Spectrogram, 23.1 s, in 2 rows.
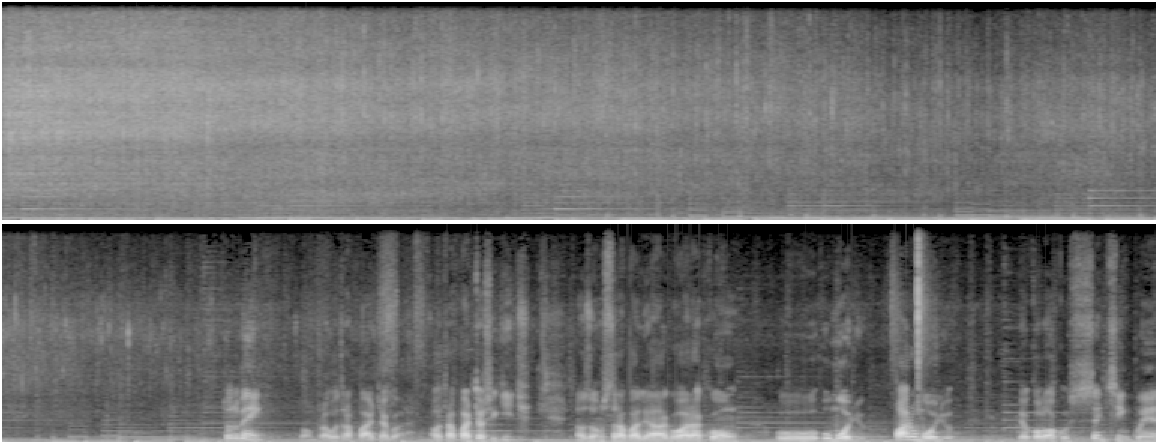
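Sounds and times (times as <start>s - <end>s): liquid sizzling in hot pan: 0.0s - 15.9s
background music: 0.0s - 23.0s.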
